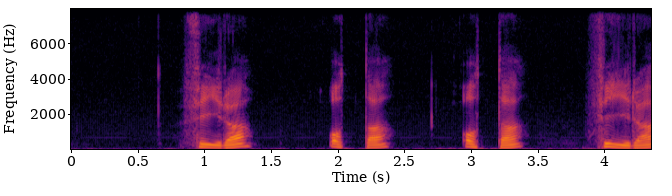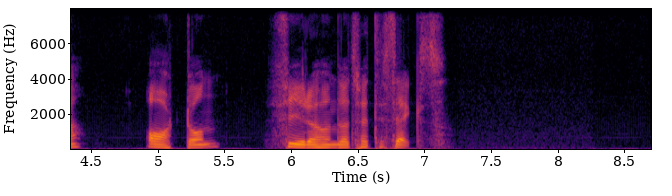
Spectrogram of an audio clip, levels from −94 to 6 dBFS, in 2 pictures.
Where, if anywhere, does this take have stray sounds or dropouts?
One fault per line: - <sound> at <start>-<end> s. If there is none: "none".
none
